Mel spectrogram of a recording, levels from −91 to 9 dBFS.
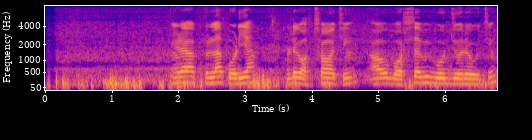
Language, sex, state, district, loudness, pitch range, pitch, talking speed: Odia, male, Odisha, Khordha, -16 LUFS, 150-170 Hz, 155 Hz, 115 wpm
